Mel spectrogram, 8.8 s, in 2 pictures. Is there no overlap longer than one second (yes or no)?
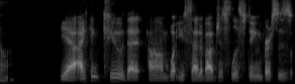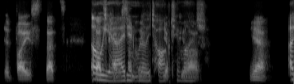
no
